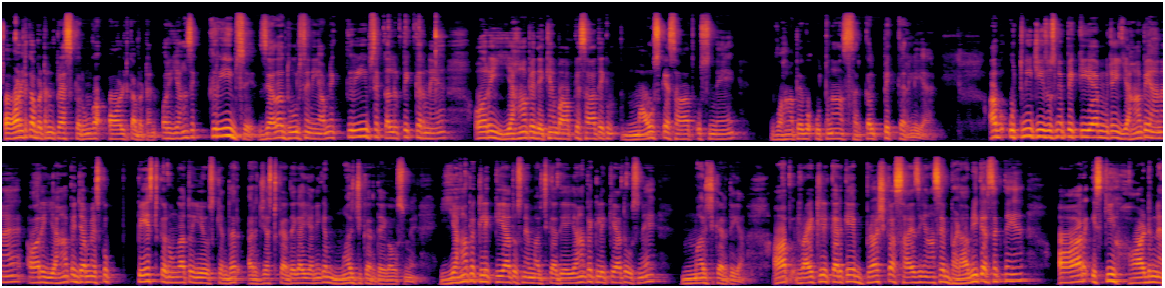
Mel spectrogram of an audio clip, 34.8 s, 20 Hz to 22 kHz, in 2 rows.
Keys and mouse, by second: 5.4 click, 5.6 click, 5.8 click, 16.4 click, 19.5 click, 23.9 click, 28.8 right click, 30.5 click, 34.0 click.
